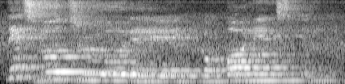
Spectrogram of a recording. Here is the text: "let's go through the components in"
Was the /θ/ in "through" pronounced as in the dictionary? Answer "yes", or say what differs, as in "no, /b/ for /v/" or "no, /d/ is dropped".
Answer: no, /t/ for /θ/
